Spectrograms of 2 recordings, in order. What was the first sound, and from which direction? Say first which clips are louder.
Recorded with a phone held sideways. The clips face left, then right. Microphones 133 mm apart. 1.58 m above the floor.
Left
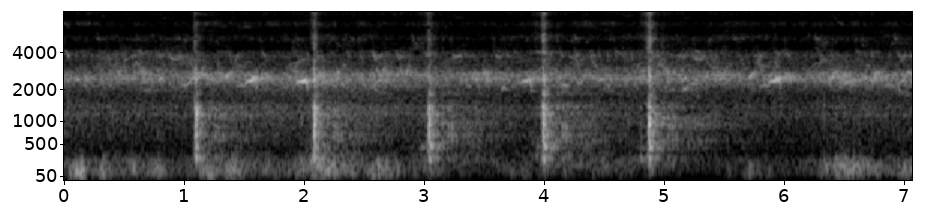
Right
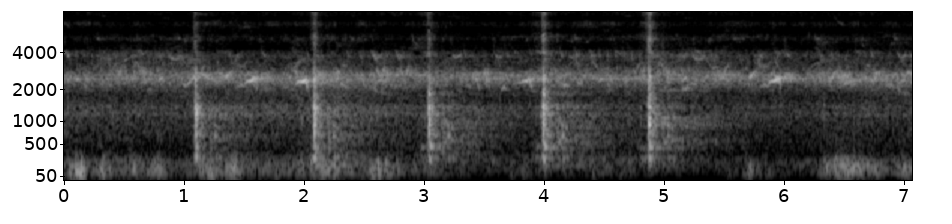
Chopping: left 2 dB; 20° left (ahead or behind).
